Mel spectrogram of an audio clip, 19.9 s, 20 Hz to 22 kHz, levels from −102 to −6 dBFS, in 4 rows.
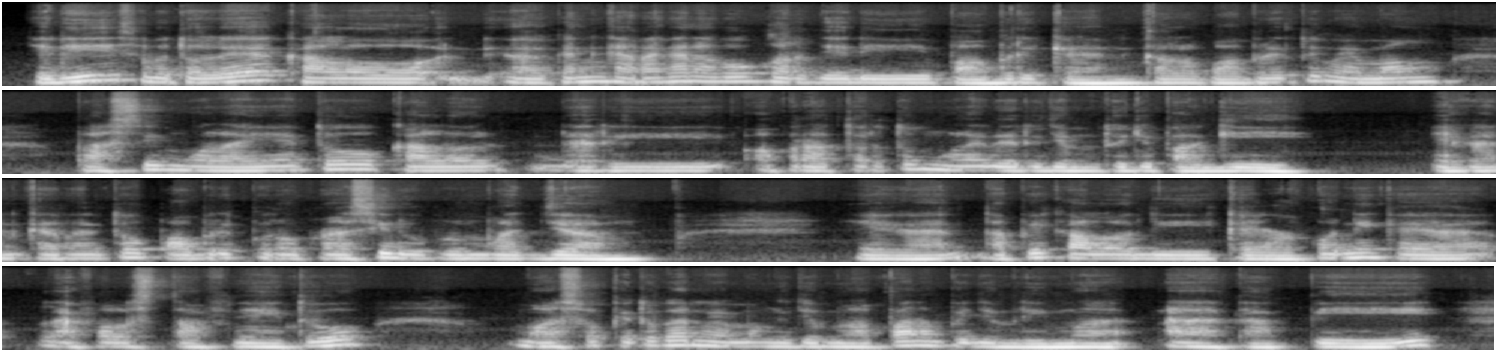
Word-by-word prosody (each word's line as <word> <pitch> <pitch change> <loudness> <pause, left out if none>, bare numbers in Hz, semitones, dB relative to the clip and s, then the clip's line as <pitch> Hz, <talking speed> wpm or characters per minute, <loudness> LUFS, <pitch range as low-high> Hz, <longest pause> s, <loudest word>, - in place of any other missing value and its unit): Jadi 180 +11 +3
sebetulnya 165 +1 0
kalau 145 -2 0
d - - -8
eee, 140 -2 -1
kan 155 +2 0
karena 175 +2 0
aku 175 0 +1
kerja 145 -3 -1
di 135 -1 +2
pabrik 130 +2 +1
kan. 120 0 +5
Kalau 130 -1 -1
pabrik 130 +3 -1
itu 195 - -4
memang 155 0 0 0.4
pasti 135 +5 -2
mulainya 145 -1 0
tuh 185 +2 0
kalau 140 -2 -1
dari 135 -1 -3
operator 140 0 -6
tuh 185 +6 -5
mulai 155 -4 -1
dari 135 -1 0
jam 130 -1 +2
7 130 +1 -1
pagi. 125 -2 +4 0.5
Ya 130 - +2
kan. 130 +2 0
Karena 140 0 -3
itu 175 - -1
pabrik 155 -1 -2
beroperasi 145 0 0
24 140 -2 -1
jam. 130 -3 +5 0.8
Ya 130 - +2
kan. 130 +2 +2
Tapi 130 +4 -3
kalau 150 -3 +1
di, 135 -1 +1
kayak 125 -1 +1
aku 155 - -2
nih, 175 +1 +3
kayak 135 -3 0 0.2
level 145 0 -3
stafnya 130 +1 -1
itu. 150 +7 +1 0.6
Masuk 145 0 -3
itu 175 - -6
kan 185 0 +1
memang 145 -3 -1
jam 135 - 0
8.00 135 +6 +2
sampai 140 - -3
jam 130 - +3
5.00. 125 0 +5
Nah, 140 -2 +2
tapi, 125 +7 +2
140 Hz, 180 wpm, -20 LUFS, 130-155 Hz, 0.8 s, kan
